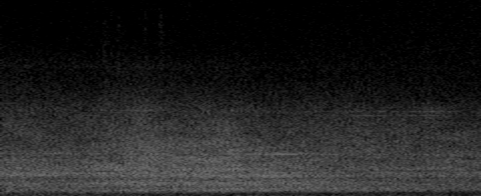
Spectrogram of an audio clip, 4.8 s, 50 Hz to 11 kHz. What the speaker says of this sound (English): EasyJet 2103 departing to Nice there. GZWI A320 Classic on the roll.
